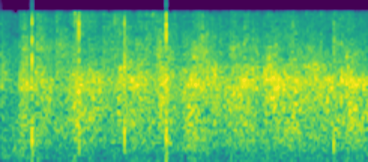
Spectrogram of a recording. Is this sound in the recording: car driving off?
no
